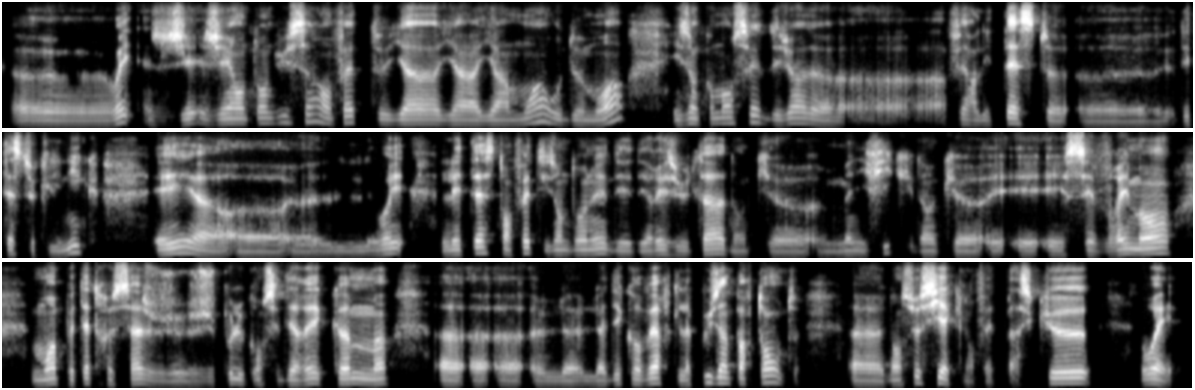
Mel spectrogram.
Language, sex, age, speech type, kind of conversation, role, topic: French, male, 35-39, conversation, unstructured, none, Quelle découverte scientifique t’a le plus surprise ?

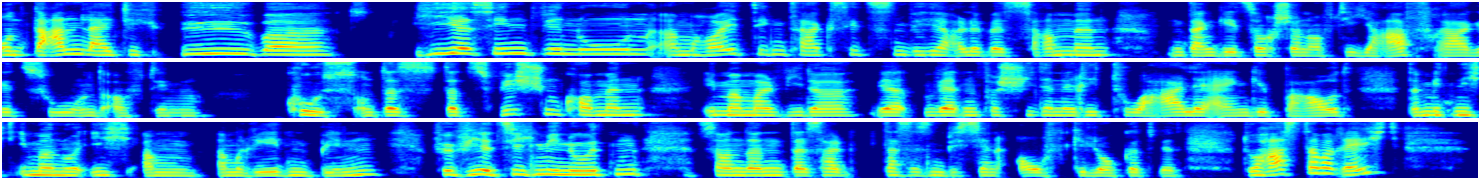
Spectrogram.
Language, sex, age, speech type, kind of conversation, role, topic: German, female, 35-39, conversation, podcast, guest, Kannst du uns von deinem aktuellen Herzensprojekt erzählen?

